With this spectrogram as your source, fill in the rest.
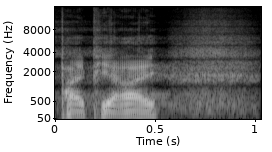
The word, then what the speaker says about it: PyPI: for those of you who aren't uh it's pronounced pii uh it is the primary package index for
